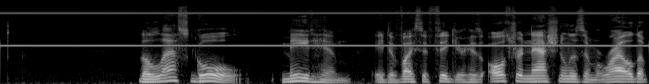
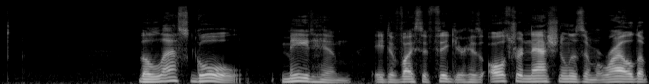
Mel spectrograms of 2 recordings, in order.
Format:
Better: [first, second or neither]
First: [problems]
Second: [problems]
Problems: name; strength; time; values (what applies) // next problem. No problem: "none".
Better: second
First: high-pitched whine; loud; throughout; 2.5 kHz, 6 dB below the speech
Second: none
